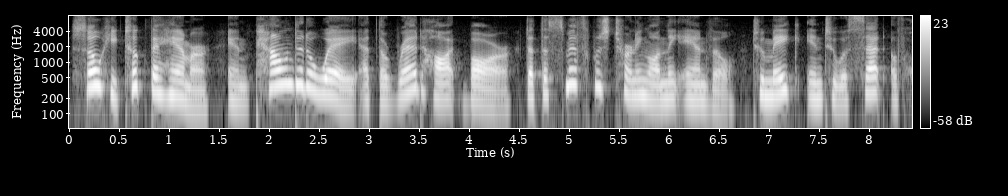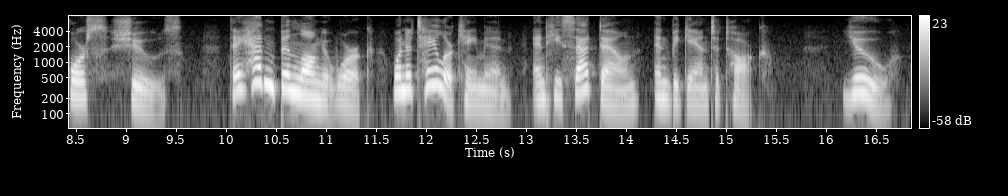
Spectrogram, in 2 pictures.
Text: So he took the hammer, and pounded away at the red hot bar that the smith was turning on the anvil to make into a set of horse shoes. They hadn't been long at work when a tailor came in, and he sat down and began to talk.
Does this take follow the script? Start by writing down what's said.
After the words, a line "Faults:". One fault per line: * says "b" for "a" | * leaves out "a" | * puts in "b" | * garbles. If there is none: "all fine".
So he took the hammer, and pounded away at the red hot bar that the smith was turning on the anvil to make into a set of horse shoes. They hadn't been long at work when a tailor came in, and he sat down and began to talk. 'You
Faults:
* puts in "You"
